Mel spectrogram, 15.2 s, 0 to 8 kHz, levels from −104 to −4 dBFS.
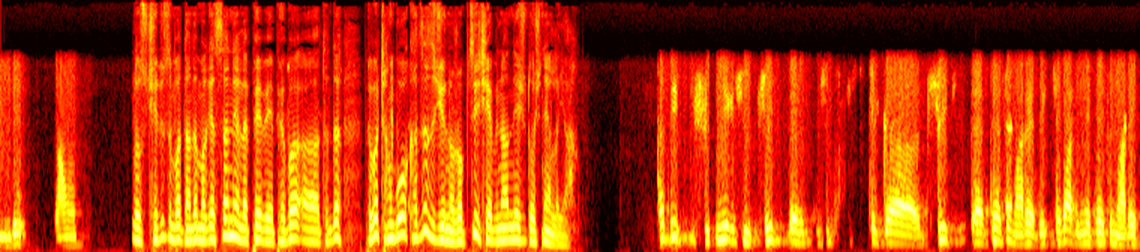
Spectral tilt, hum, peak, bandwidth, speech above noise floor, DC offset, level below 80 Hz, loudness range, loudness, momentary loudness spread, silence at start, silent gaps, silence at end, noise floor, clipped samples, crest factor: -6.5 dB/octave; none; -4 dBFS; 8 kHz; 59 dB; under 0.1%; -52 dBFS; 4 LU; -19 LUFS; 10 LU; 0 s; none; 0.05 s; -77 dBFS; under 0.1%; 16 dB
